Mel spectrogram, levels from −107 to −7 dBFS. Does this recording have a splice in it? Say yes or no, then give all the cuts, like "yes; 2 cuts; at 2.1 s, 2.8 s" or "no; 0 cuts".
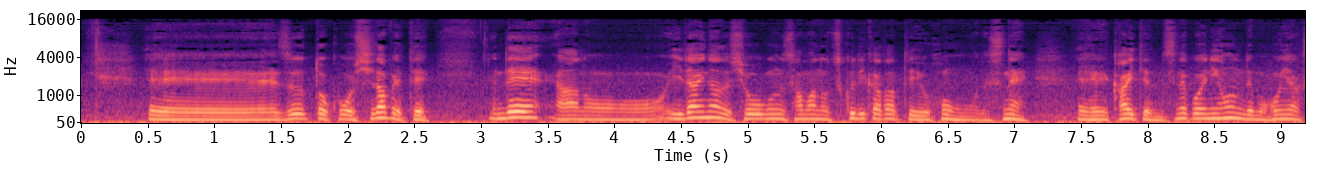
no; 0 cuts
